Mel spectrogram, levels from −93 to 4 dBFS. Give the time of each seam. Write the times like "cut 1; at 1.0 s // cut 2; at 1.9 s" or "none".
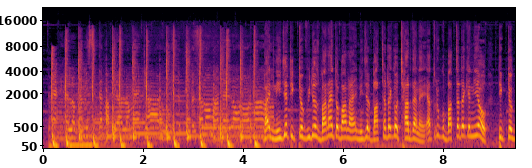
none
